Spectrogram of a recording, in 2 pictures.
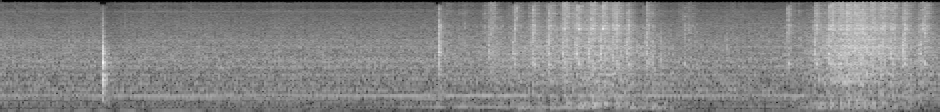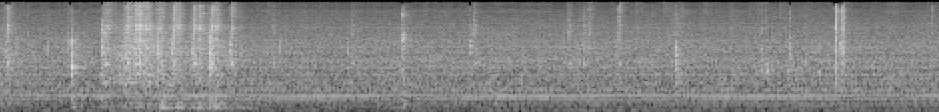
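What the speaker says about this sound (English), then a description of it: "now I'm going to stitch on the stitching line that I've already done" A sewing machine stitches along a fabric line while making pinch pleats, with three short bursts of machine whirring in the middle and quiet handling noise between them.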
